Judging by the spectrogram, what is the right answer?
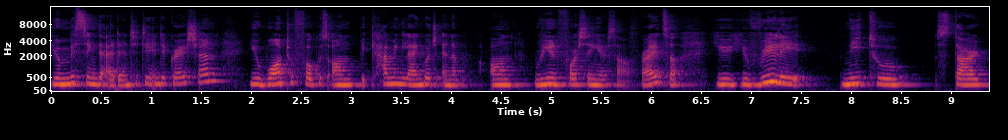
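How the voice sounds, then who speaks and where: A woman with a non-native accent speaks at a moderate pace, her fairly high voice held in a fairly even intonation. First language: not English. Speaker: online educator and entrepreneur. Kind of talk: tutorial.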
